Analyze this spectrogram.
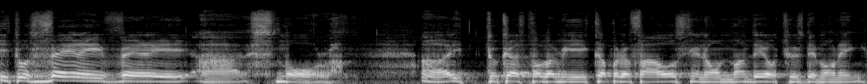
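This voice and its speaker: Speaking at a fairly slow pace with a French accent, the man has a medium pitch, while noticeable background noise and audible room echo come through. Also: ordinary pitch variation. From France. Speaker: retired engineer and volunteer. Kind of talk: interview testimony. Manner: halting, many fillers.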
